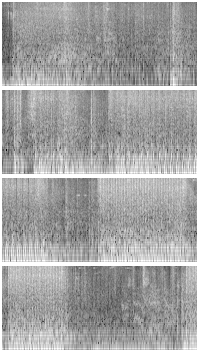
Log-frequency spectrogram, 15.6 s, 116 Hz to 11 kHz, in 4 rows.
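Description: A hostile sniper turret fires in The Division 2 amid heavy game gunfire, with repeated sharp shots and bursts in dense combat noise, plus intermittent voices.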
